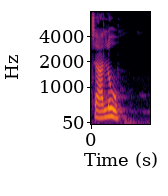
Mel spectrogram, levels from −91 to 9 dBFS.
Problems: background sounds at intervals, background conversations at intervals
